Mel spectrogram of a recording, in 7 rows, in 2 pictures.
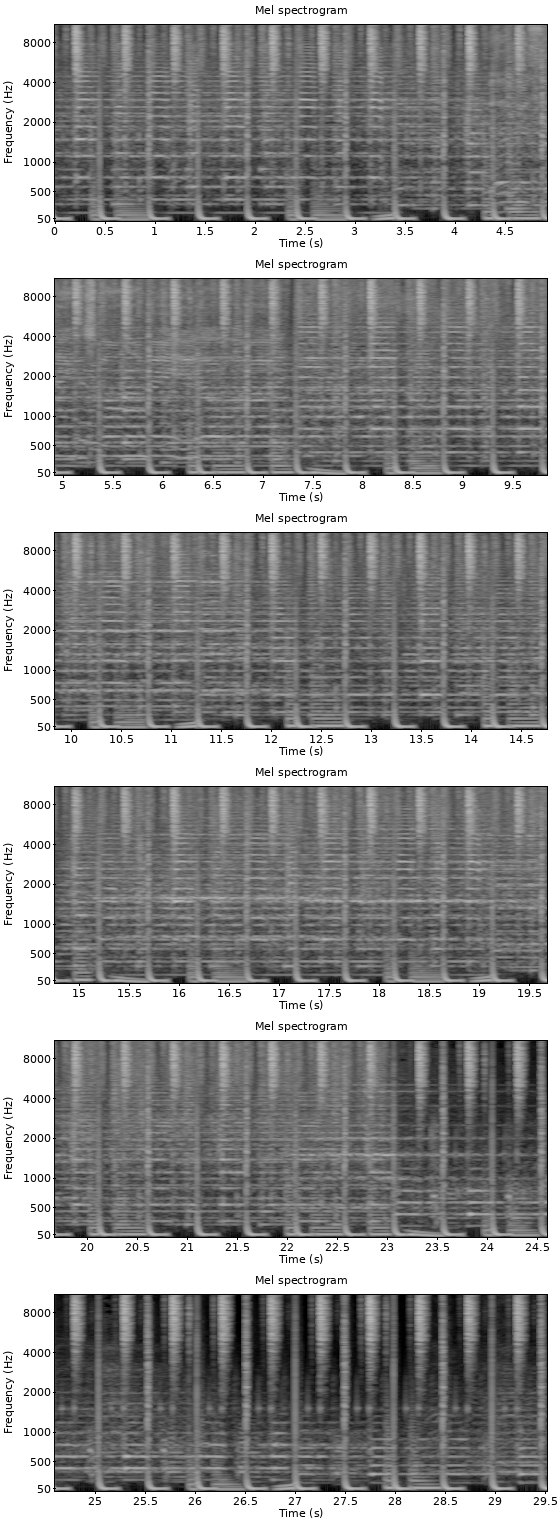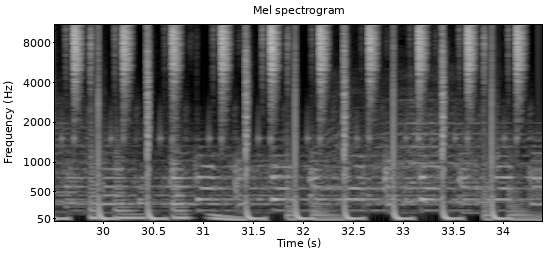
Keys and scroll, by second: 23.9 ctrl+z.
